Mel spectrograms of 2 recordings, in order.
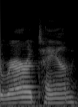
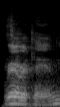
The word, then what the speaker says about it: Raritan: Raritan, I can't say that either, river. – Raritan, you said it right, I think.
